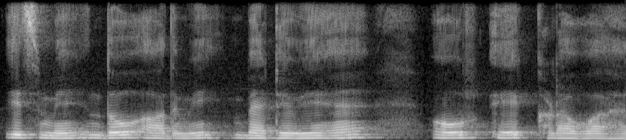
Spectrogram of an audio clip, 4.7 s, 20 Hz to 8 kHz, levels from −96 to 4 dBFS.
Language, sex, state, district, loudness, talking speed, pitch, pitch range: Hindi, male, Uttar Pradesh, Saharanpur, -16 LUFS, 140 wpm, 155 Hz, 140-165 Hz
